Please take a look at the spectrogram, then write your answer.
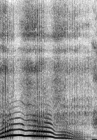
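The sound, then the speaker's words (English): A person's voice imitates an elephant trumpeting: one loud, sustained, wavering call that rises briefly and then slides downward in pitch over about a second before cutting off. “That was an elephant.”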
